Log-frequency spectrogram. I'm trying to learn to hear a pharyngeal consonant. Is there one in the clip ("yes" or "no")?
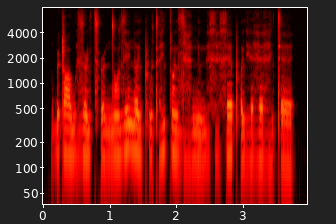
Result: no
